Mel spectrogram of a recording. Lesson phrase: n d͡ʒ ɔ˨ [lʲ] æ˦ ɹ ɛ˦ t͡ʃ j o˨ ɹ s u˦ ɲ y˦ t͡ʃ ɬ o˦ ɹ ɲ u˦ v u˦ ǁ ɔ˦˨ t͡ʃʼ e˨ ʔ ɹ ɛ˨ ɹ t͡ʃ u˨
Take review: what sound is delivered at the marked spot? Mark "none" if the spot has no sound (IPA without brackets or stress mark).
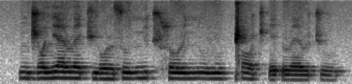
lʲ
